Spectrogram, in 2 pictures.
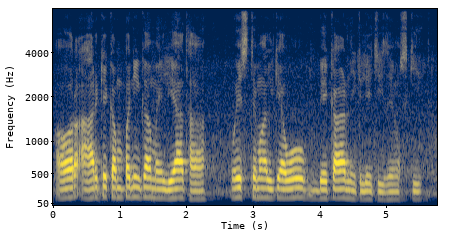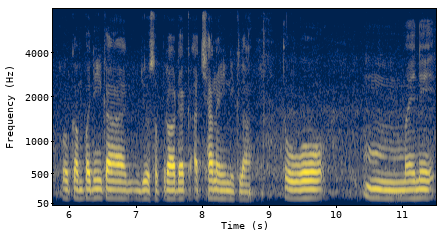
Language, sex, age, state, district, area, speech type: Urdu, male, 30-45, Telangana, Hyderabad, urban, spontaneous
